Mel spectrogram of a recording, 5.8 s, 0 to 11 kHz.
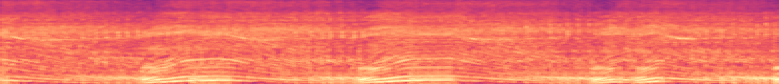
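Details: Husqvarna 365 chainsaw with a new piston and cylinder, full throttle, no load: revs surge and warble with a burbling break-up instead of a clean scream. Four-stroking, healthy rich tune, not lean.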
